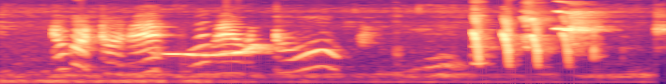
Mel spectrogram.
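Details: Pet Indian ringneck parrot talking, imitating human words including its own name: a run of wavering, speech-like harmonic syllables, a long level tone, then sharp high squawk-like bursts near the end over a low background hum.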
